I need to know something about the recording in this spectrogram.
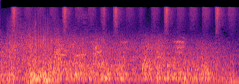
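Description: Loud thunder, starting suddenly and rumbling on.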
